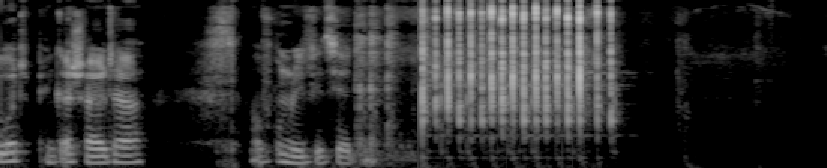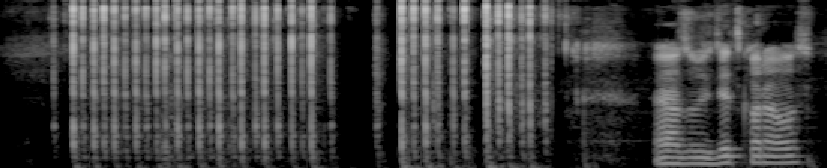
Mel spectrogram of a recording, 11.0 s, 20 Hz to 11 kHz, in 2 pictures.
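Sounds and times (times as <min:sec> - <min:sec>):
mechanical keyboard typing: 0:02.8 - 0:04.2, 0:05.8 - 0:09.2.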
